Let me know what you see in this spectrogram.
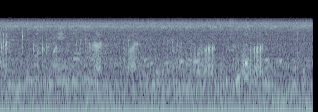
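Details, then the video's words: Frogs at a lake on a warm, full-moon night give short, raspy croaking bursts at uneven intervals over a low background rumble, with a group talking at the end of a dock; unusually noisy. "frog noise.AVI"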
